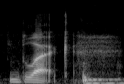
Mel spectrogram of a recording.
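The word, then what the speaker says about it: 6LACK: it looks like six lakh but it is pronounced black and he has this is another artist who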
